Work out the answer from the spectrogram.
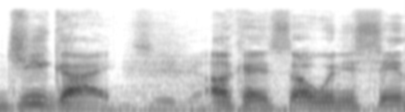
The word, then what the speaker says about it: Gegaj: Today, how do you pronounce my last name? Gegaj, though. I got it right. Actually, Gegai. Gegai.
